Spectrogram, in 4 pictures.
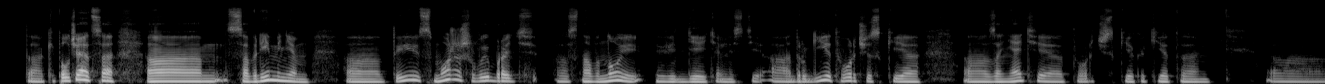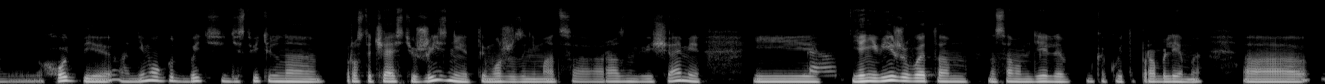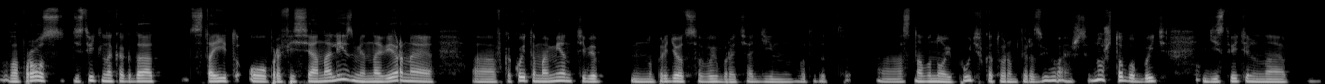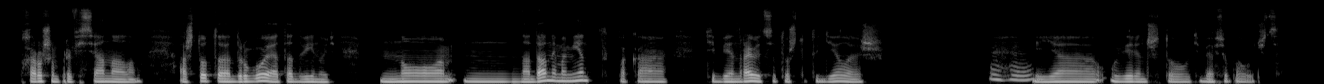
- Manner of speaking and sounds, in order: none
- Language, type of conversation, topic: Russian, advice, Как вы справляетесь со страхом критики вашего творчества или хобби?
